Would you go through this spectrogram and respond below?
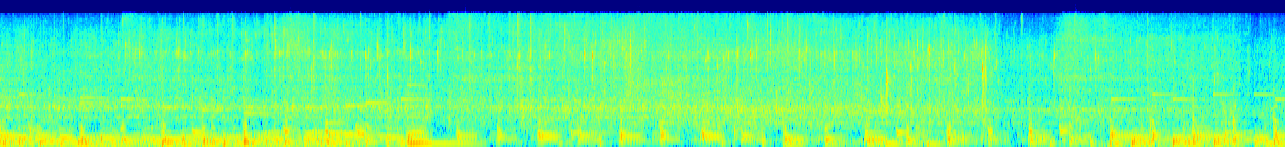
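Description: Chopped tomatoes fry in hot oil in a pan for a tomato egg omelette, giving a loud, steady sizzle and crackle that runs throughout with no one talking.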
